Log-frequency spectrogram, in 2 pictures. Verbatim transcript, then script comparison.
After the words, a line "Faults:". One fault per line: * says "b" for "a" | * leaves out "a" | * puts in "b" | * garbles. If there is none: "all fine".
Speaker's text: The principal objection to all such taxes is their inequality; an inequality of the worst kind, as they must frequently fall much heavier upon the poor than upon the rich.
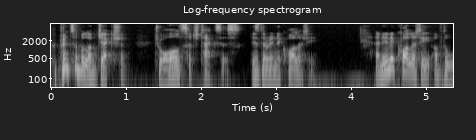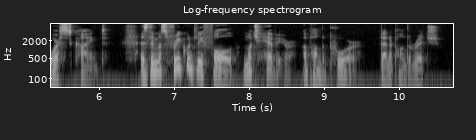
The principal objection to all such taxes is their inequality; an inequality of the worst kind, as they must frequently fall much heavier upon the poor than upon the rich.
Faults:
all fine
